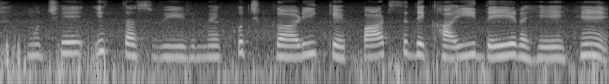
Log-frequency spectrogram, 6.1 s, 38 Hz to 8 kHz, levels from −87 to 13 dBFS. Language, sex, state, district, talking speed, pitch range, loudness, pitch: Hindi, female, Madhya Pradesh, Katni, 120 wpm, 205-240 Hz, -18 LUFS, 215 Hz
